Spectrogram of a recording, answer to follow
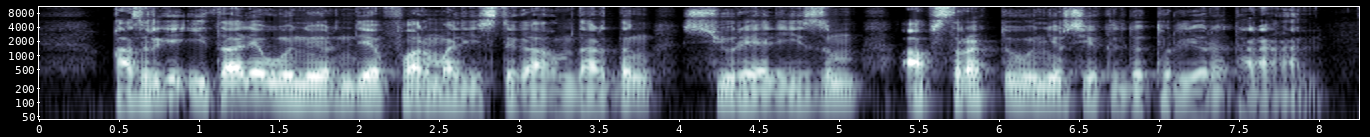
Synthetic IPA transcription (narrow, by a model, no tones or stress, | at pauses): qʰɑzɪɾɡʲɪʔit̪alʲijawɵne̞ɾɪnd̪e̞formalijst̪ɪkɑʁəmd̪ɑɾd̪əɴsuɾʲealˠijzm | a̰pst̪rak̚t̪ːəwɵne̞ɾse̞kʲɪld̪ɪt̪ʰʏɾle̞ɾɪ̰t̪ʰɑ̰ɾɑ̰ʁɑ̰n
